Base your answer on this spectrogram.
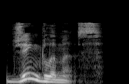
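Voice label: "ginglymus", English, British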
